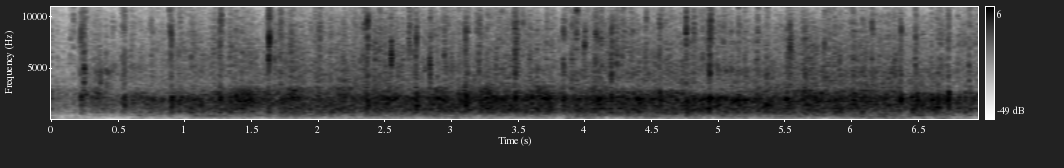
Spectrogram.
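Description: Applause from many people in a parliamentary chamber: dense clapping that builds within the first half-second, then holds steady.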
